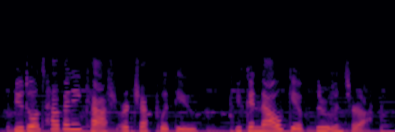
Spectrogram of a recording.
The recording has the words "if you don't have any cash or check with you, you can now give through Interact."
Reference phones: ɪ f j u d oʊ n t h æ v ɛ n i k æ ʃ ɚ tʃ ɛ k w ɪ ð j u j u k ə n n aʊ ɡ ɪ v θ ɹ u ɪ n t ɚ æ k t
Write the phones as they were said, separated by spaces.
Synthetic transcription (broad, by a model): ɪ f j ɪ d oʊ n t h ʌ v ɛ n i k æ ʃ ɚ tʃ ɛ k w ɪ ð j u j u k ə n n aʊ ɡ ɪ v θ ɹ u ɪ n t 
